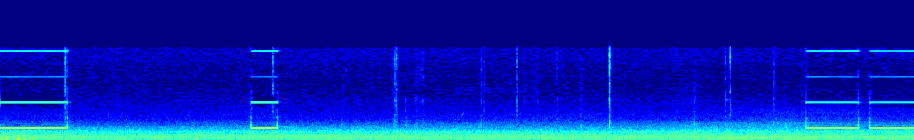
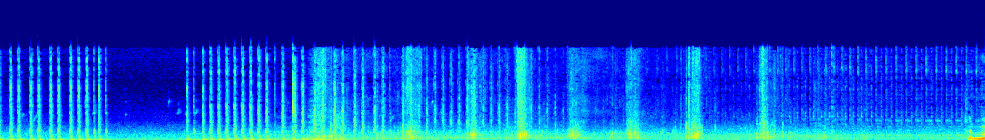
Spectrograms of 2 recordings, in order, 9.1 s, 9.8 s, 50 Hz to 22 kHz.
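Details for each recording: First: 2005 Mercedes S320 W220 with wipers not working and relays clicking on the left SAM, multimeter continuity check on relay pin wiring: short clean high-pitched beeps, wire unbroken at the probed points. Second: Mercedes S320 W220, left SAM relays chattering in sharp bursts every half to one second when the wipers are switched on, with no wiper motor hum; the wipers don't work and the noise stops when the plug is unplugged.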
